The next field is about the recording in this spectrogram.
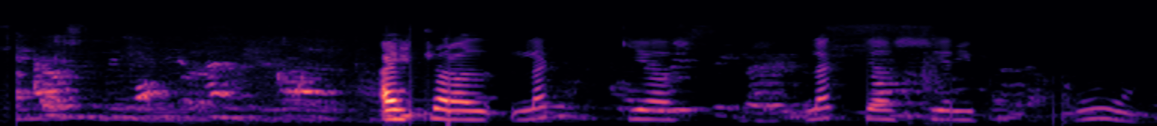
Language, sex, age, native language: Icelandic, male, 8, Icelandic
